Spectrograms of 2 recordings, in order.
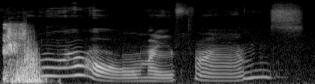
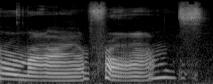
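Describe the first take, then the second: First: Creepy rat voice. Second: Slow, soft, creepy drawn-out greeting; creepy rat voice. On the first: Creepy greeting as rat skull. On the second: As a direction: draw it out like a sly rat. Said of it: "He does that better than I do". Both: Acted.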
